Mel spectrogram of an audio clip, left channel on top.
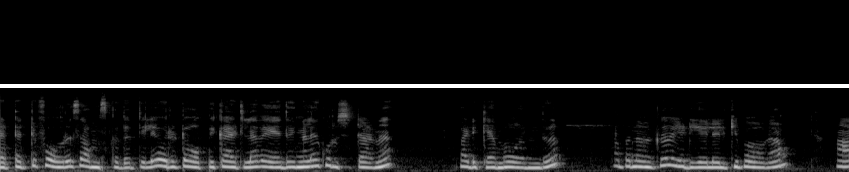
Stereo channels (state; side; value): silent; left; 57 dB below the other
